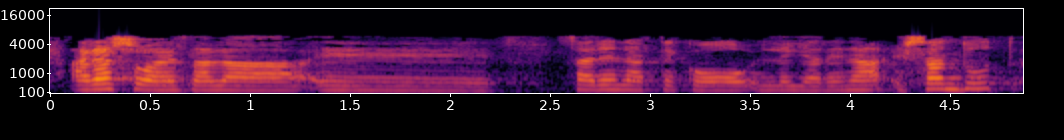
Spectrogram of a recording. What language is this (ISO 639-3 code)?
eus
